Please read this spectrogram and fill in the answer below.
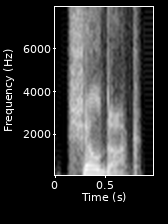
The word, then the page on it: shelduck: British English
